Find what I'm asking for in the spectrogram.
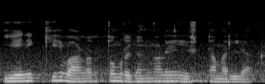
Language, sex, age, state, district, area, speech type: Malayalam, male, 18-30, Kerala, Palakkad, rural, spontaneous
